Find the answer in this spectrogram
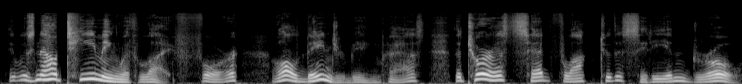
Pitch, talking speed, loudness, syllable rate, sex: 150 Hz, 160 wpm, -19 LUFS, 3.9 syllables/s, male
